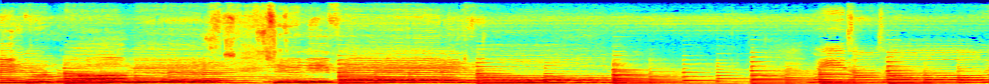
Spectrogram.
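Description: Mixed choir of men's and women's voices singing a slow worship song in harmony, on the lines "We believe Your promise to be faithful."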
